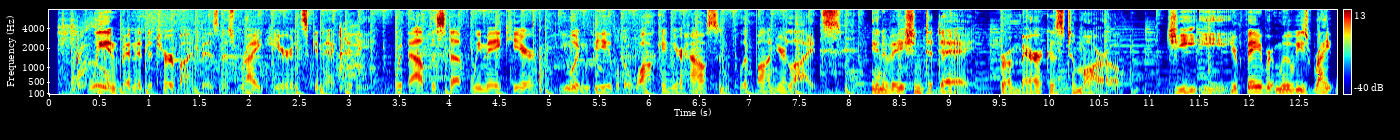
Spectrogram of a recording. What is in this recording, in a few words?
COMMERCIALS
